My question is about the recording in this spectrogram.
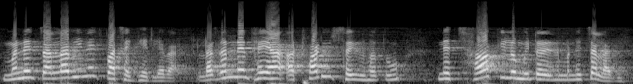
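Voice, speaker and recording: Older woman telling gentle stories. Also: high-pitched, animated, moderate pace, reverberant, low-quality recording. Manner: gently humorous storytelling. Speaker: speaker's wife giving a tribute. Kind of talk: personal reminiscence speech.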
